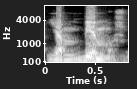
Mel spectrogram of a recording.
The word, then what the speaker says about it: llambiemos: Llambiemos, non veáis unha tilde ou un hiato aí, sino que se pronuncia como diptongo.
